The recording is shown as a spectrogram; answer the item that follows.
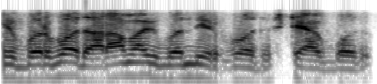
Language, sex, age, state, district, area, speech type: Kannada, male, 18-30, Karnataka, Tumkur, urban, conversation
